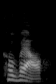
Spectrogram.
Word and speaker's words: Koval: Is that how you pronounce it, Ruchi? I don't want to say it wrong. Thank you. It's Koval.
